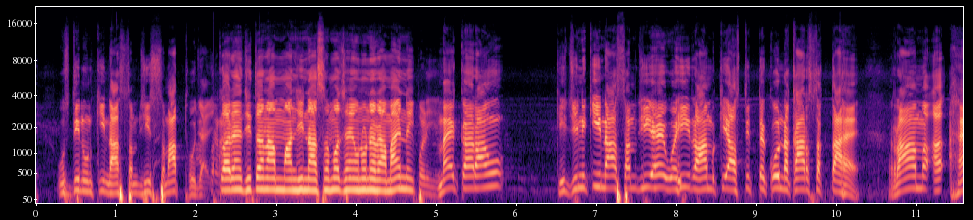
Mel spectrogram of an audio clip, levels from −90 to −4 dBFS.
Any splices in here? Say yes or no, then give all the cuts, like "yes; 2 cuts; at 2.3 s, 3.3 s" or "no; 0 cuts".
yes; 1 cut; at 2.2 s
